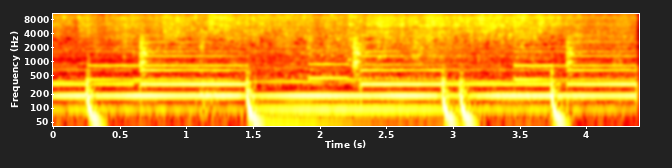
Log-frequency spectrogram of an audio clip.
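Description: Kitchen tap water running onto raw chicken pieces in a colander, a steady hiss, under background music with sustained notes and a thudding beat.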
